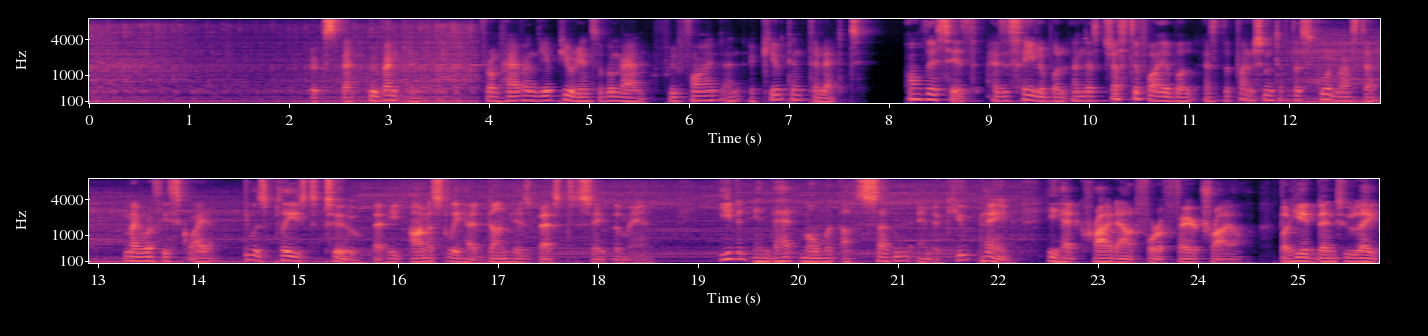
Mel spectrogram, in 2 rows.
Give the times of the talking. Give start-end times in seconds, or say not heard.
2.2-18.6, 19.2-25.7.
